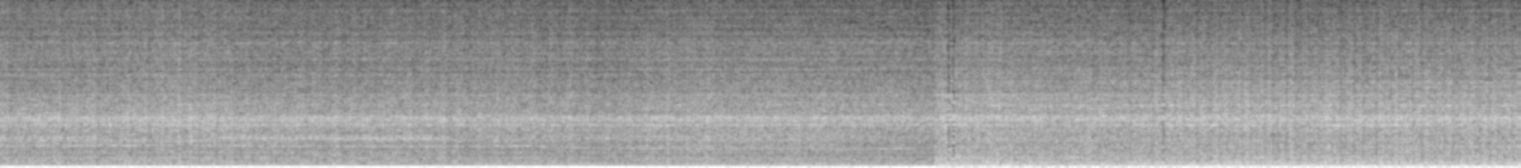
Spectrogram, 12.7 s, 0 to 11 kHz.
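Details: 2001 Dodge Dakota 4x4 with 4.7L engine after power steering pump replacement and bleeding with power steering fluid: smooth, steady low idle with no whine or groan from the pump, running quietly and healthy.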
